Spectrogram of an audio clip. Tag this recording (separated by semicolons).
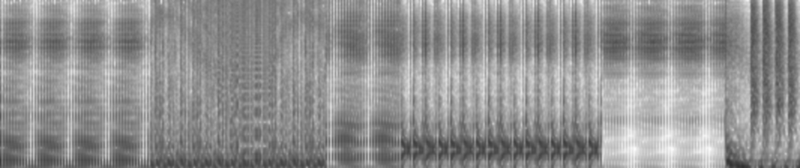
droid; artificial; error; cyborg; machine; game; drum; command; art; system; space; rgb; experiment; robotic; console; spaceship; bit; virus; robot; computer; failure; android; Glitch; databending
